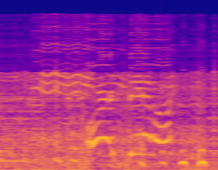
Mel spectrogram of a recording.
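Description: Children's high-pitched squeals and voices, wavering in pitch, over background music.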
